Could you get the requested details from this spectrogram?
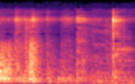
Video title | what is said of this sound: Infill/rebalance | if you can hear the tapping sound it means it's cured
